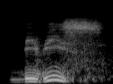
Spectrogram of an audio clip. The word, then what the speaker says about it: vivís: Lo único aquí, en el vosotros, tenemos que pronunciar esa tilde, ese acento. Entonces, en el caso de trabajar, trabajáis, coméis, vivís.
